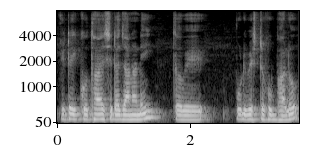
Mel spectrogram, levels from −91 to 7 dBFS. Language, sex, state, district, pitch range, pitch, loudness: Bengali, male, West Bengal, Kolkata, 125-135 Hz, 130 Hz, -16 LUFS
